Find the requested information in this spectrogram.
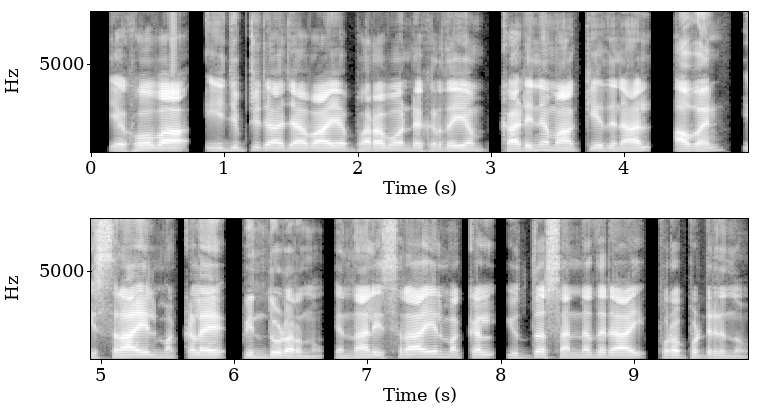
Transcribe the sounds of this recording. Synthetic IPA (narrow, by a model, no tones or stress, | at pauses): je̞ɦo̞ːʋaːiːd͡ʑip̚tuɾaːd͡ʑaːʋaːjɐbʱɐrɐmo̞ːnde̞hrɨðɐjɐmkɐɽinɐmaːkːijɐðinaːlɐʋɐnisraːje̞ːlmɐkːɐɭe̞pint̪uɽɐrnːṵe̞nːaːlisraːje̞ːlmɐkːɐɭjud̪ʱːɐsɐnːɐðɐɾaːjipurɐpːeʈ̬ːiɾunːu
